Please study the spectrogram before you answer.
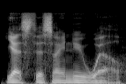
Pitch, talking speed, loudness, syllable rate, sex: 90 Hz, 240 wpm, -18 LUFS, 4.4 syllables/s, male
